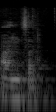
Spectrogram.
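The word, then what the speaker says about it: answer: एस के बाद W silent होता है। बहुत कम होता है। है ना? देखिए जैसे आंसर ए एन एस है ना? यहां पे जो होता है डब्लू यहां पर साइलेंट है।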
